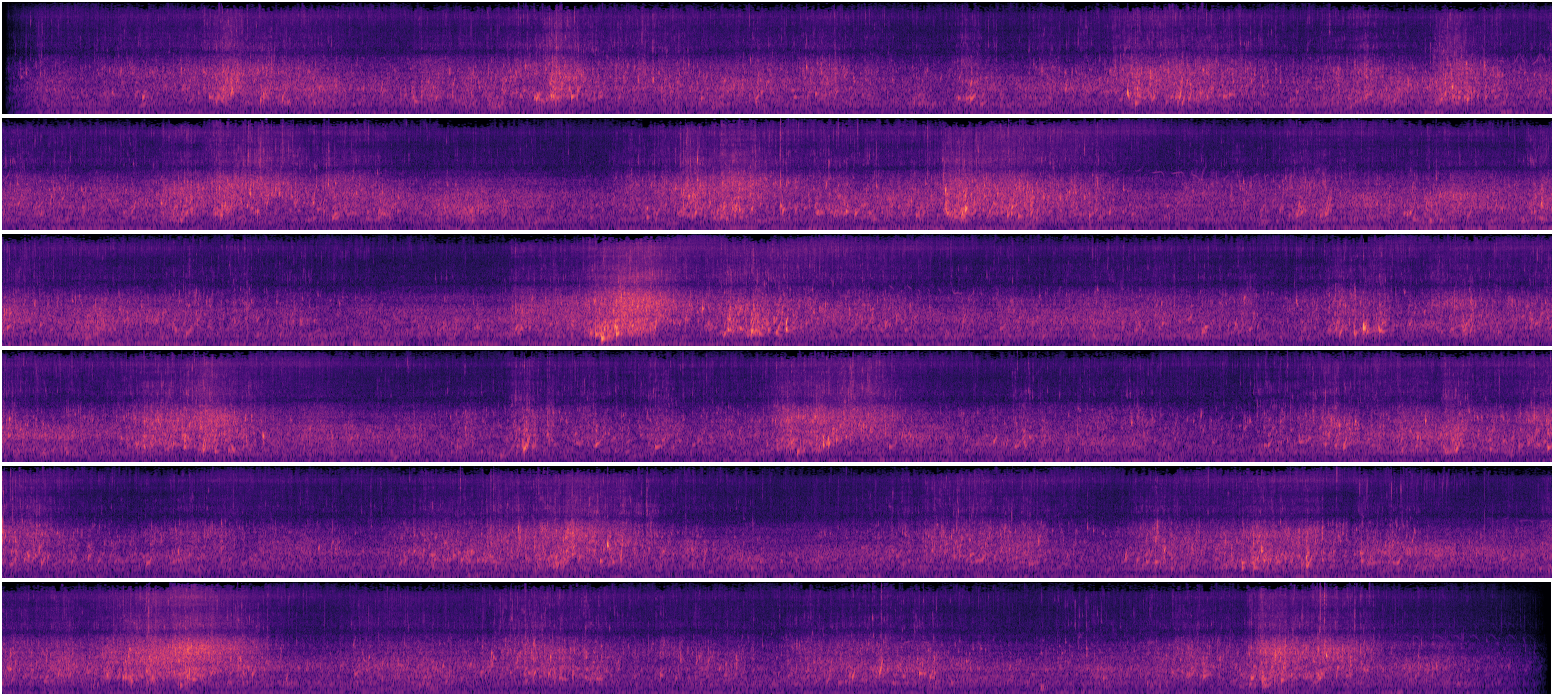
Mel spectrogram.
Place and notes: The lapping of the waves, White Sea, Russia - The lapping of the waves
The lapping of the waves.
Плеск морских волн.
